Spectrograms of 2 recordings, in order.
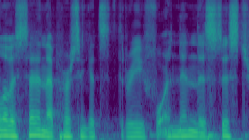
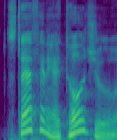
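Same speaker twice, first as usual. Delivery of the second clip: impatient mom; 8 semitones higher, 4 dB louder than usual. Retold or imitated. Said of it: "She'll be like".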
